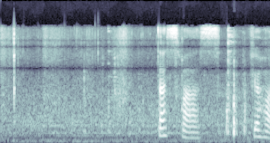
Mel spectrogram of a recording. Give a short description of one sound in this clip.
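A fabric bag rustles as it is handled.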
